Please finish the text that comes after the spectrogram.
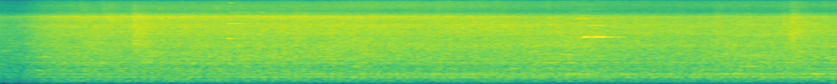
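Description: A suspect pulley on an engine V-belt drive, with idler and tensioner pulleys nearby, running steadily and loudly, giving a continuous broadband whirring roar that holds constant for the whole stretch without speech.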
